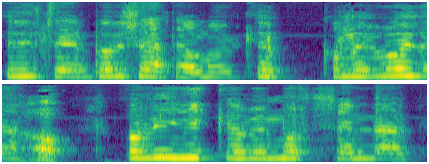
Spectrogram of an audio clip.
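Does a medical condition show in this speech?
Yes: cerebral palsy; walking difficulty, walking improved with gym training.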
